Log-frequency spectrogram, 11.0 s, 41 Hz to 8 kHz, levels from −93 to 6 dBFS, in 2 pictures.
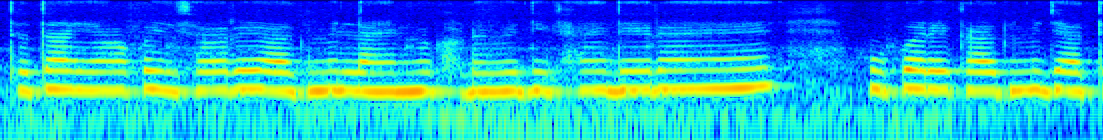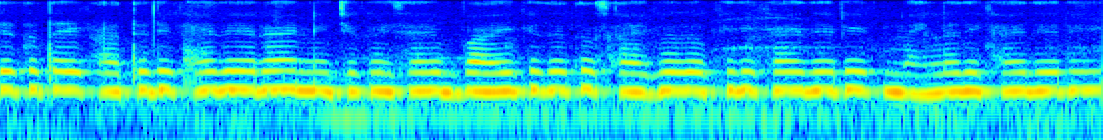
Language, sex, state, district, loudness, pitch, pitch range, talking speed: Hindi, female, Bihar, Madhepura, -31 LUFS, 265 Hz, 255-270 Hz, 225 wpm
